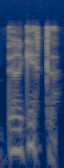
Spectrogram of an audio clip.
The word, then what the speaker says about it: Birgitte: There is a hidden E at the end of it. So you pronounce it like Birgitte.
